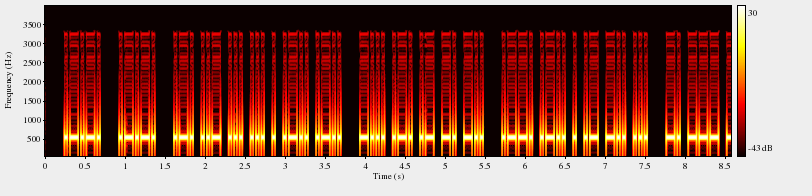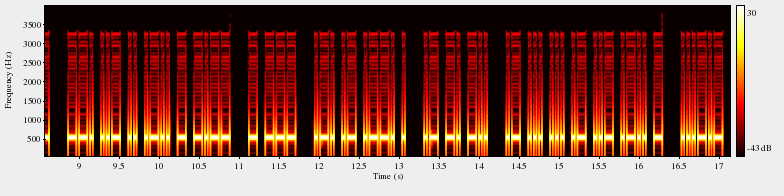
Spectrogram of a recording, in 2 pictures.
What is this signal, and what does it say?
Morse code, heard as a keyed tone, about 36 wpm, 550 Hz. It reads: <AR> <AR> RUSSELL BRAND PLEADS NOT GUILTY TO RAPE AND ASSAULT <SK>
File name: podcast / News headlines-1x-35x35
